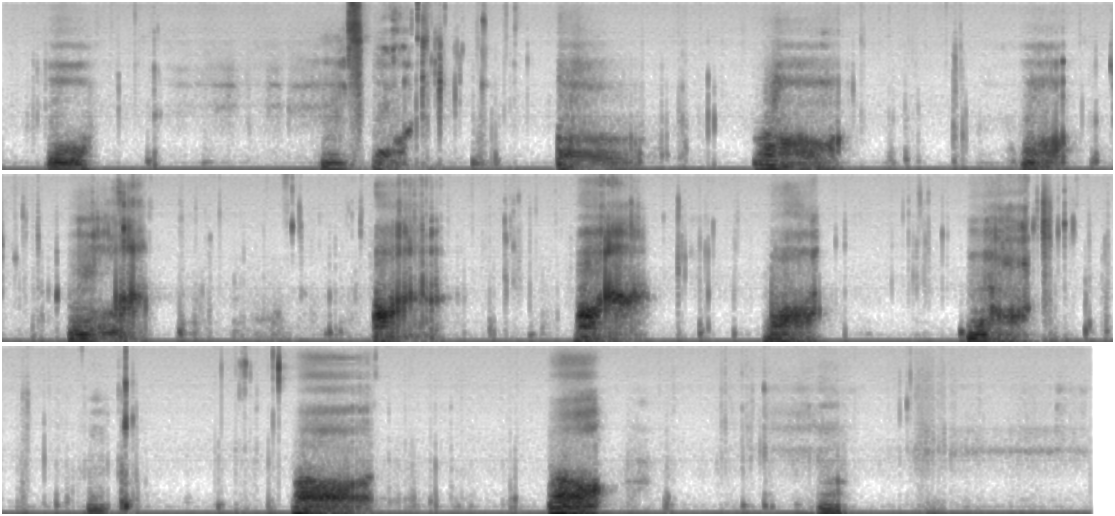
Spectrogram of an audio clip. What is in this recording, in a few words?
a man slowly swallows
